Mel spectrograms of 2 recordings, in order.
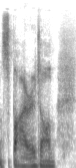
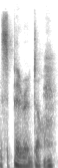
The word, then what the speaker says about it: Spiridon: time so I think you can take planet of the dcts which is set on spadon to be the the originator of the correct pronunciation yeah Sylvester McCoy's doctor was having a a bad memory moment when he said spiridon yeah I suppose there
